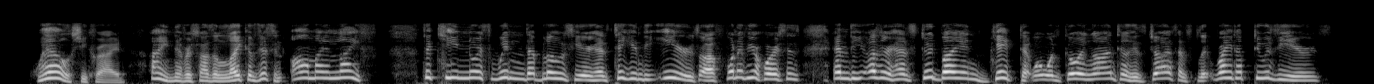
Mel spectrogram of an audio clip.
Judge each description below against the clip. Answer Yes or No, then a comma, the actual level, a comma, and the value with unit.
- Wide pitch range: Yes, wide, 6.6 semitones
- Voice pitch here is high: Yes, very high, 255 Hz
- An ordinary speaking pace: No, fast, 230 wpm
